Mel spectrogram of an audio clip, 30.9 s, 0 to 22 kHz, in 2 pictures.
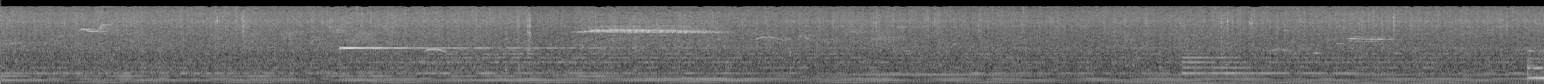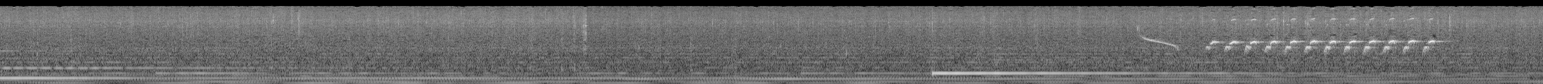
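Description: Calm zen music of long, ringing tones, with new tones struck about 3, 15 and 25 seconds in, over steady rain. Birds chirp now and then, and near the end a bird gives a fast trill of about five notes a second.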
